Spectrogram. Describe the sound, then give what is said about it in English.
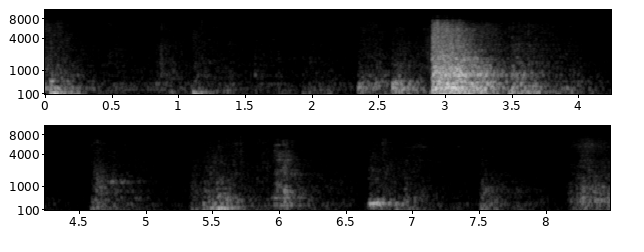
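A person pulls a door shut with one loud, rough scraping thud near the middle, surrounded by a few softer bumps and knocks. “do you mind just popping up and pulling that door over for us, please?”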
